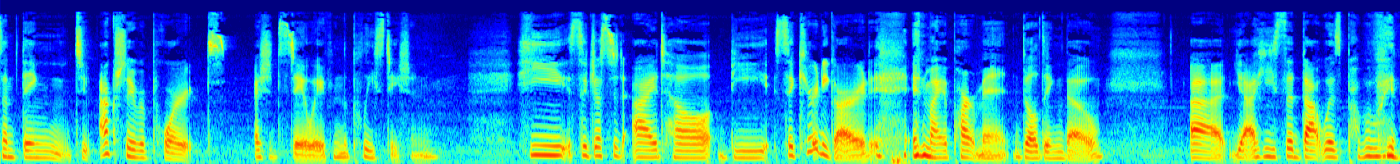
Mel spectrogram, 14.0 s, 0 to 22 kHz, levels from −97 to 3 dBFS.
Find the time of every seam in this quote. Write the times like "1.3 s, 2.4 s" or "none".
4.7 s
